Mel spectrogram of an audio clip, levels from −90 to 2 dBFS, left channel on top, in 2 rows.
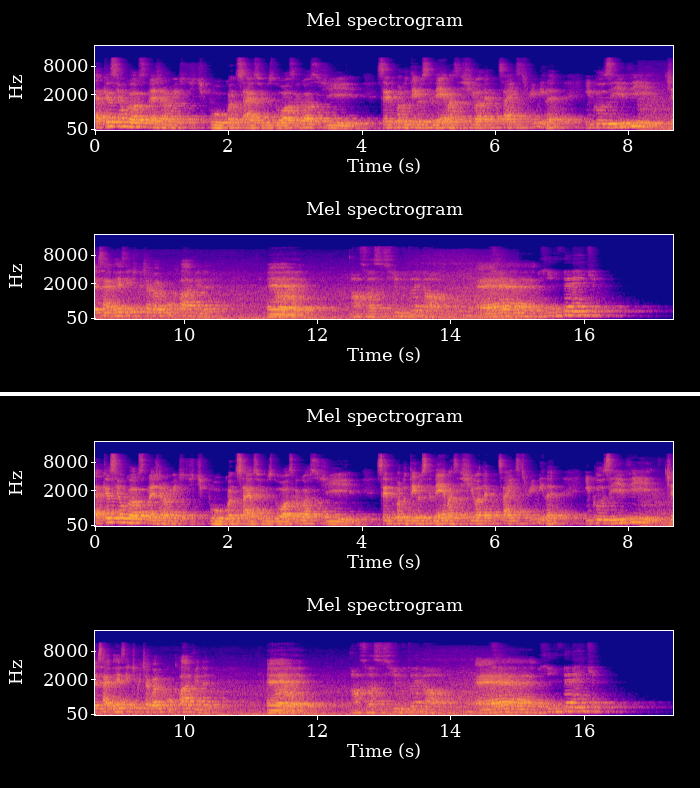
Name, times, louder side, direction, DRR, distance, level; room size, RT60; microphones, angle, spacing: voice 1, 0.0-3.9 4.2-10.4 11.2-11.8 14.4-15.3, right 1 dB, 35° right, -1 dB, 0.4 m, -21 dB
sound 1, 8.1-15.0, left 1 dB, 85° left, 0.4 m, -34 dB
voice 2, 11.3-11.8 12.5-15.0 15.3-16.1, equal, 5° right, -11 dB, 1.0 m, -26 dB
2.7 x 2.1 x 2.8 m, 1.6 s
head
